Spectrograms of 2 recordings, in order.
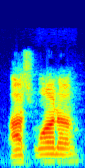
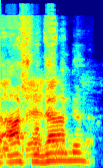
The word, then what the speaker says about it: ashwagandha: I'm gonna go to Sam's and get me some ashwanda and maca. Is that how you say it? Yeah, ashwagandha.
